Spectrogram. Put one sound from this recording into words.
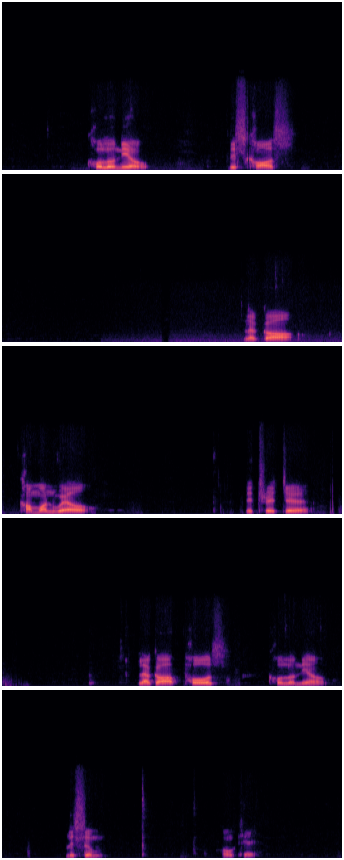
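A man speaks calmly in short, broken phrases through an online call.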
